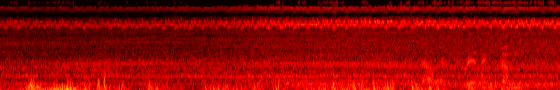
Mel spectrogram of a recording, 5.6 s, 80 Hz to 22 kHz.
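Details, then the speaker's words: 2001–02 Acura MDX at idle: thin steady squeal over the engine rumble, with the serpentine belt close to breaking; the serpentine and power steering belts are to be replaced. Worn accessory belt squeal suspected, not confirmed. "so let me show you our issue this is the noise the sound that we're getting you hear this"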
